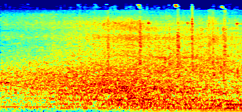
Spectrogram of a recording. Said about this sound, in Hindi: एक मिनट इतना कहकर राहुल ने अपनी कार उस बूढ़े के नज़दीक लाकर रोक दी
